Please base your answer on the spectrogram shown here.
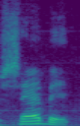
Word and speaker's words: sabot: when you do the sabo thing the correct pronunciation is sabo yeah it's french um no what i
